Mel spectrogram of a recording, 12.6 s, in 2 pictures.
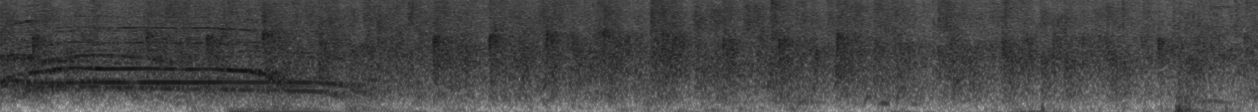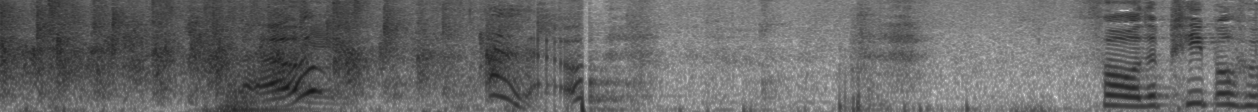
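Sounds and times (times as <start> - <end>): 
high whoop or cheer: 0.0 - 2.1
audience applauding: 0.0 - 9.2
speech: 12.0 - 12.5.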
